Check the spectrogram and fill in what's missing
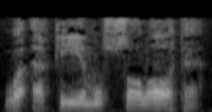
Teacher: قرأ ورش كلمة الصلاة بتغليظ اللام لوجود الصاد المفخمة قبلها فتصير وأقيم الصلاة.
